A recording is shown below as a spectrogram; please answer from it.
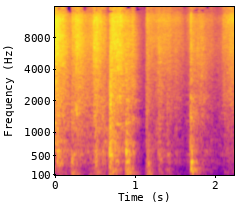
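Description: Cardboard boxes scraping and rubbing together as a box is lifted and moved out of a larger cardboard shipping box, with a sharp knock near the end.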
